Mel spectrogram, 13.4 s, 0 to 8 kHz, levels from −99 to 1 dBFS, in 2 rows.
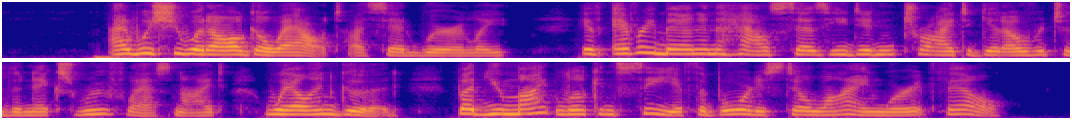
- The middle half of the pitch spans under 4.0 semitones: No, average, 4.6 semitones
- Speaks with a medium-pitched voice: No, high, 205 Hz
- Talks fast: Yes, fast, 210 wpm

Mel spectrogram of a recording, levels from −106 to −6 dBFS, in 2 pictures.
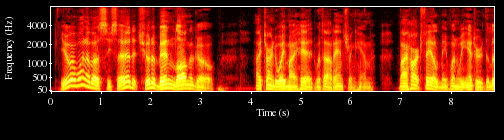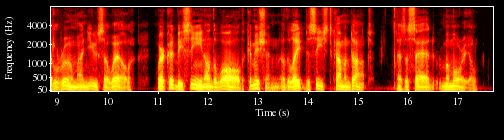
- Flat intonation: No, average, 4.2 semitones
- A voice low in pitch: Yes, very low, 95 Hz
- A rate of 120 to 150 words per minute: No, average, 185 wpm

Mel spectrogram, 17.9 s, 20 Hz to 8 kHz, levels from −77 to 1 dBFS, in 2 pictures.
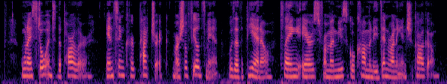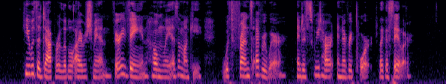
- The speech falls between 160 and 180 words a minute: Yes, average, 165 wpm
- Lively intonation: No, average, 2.8 semitones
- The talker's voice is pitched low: No, high, 210 Hz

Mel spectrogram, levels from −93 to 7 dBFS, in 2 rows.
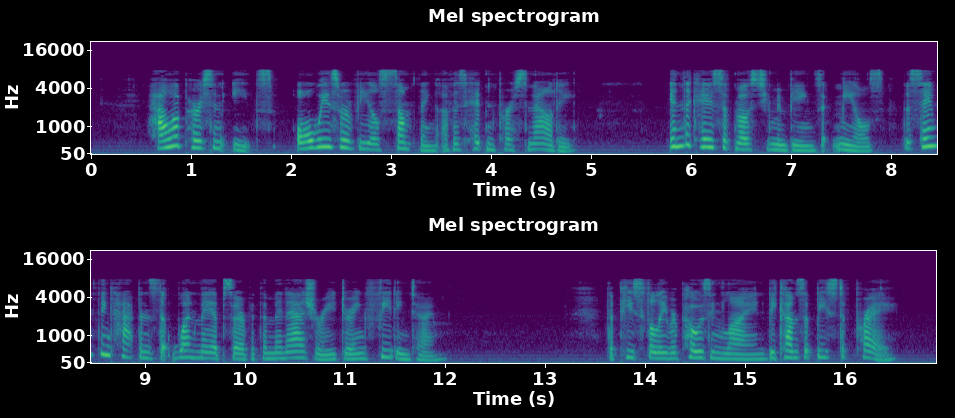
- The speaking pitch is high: Yes, high, 200 Hz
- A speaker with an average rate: Yes, average, 155 wpm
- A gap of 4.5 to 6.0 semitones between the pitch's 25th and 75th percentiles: Yes, average, 4.8 semitones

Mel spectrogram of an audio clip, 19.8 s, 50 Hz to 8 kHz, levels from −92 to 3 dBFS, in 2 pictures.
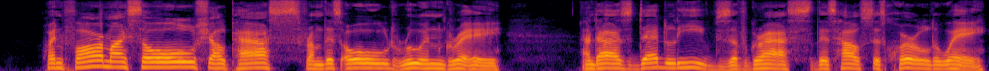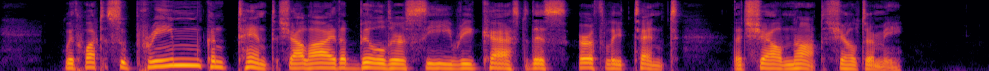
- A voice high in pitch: No, medium, 140 Hz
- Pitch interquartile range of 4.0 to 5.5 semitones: No, average, 3.5 semitones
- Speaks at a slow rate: Yes, slow, 125 wpm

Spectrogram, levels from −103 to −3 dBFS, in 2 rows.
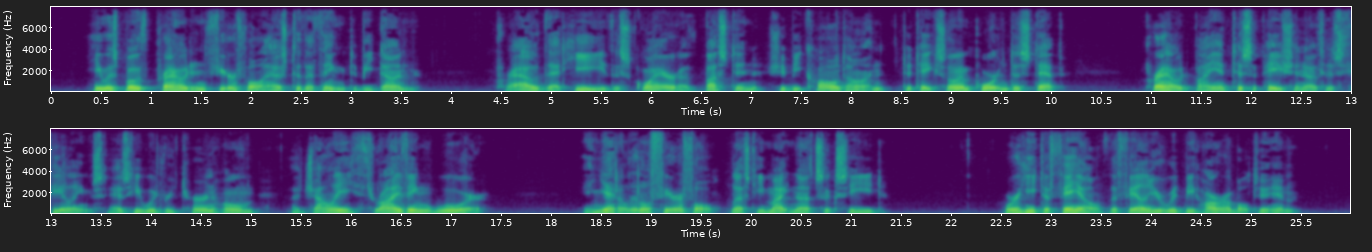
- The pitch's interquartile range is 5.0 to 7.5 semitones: Yes, wide, 5.6 semitones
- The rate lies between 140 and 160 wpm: Yes, average, 150 wpm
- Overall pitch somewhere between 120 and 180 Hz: No, low, 110 Hz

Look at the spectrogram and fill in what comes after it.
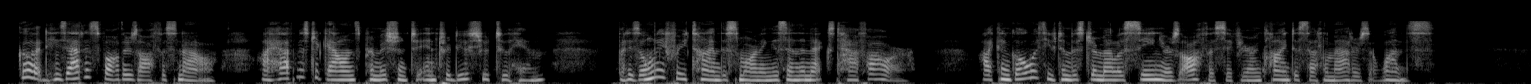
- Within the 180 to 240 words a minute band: Yes, average, 190 wpm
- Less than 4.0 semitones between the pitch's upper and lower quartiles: Yes, narrow, 2.6 semitones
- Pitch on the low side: No, high, 210 Hz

